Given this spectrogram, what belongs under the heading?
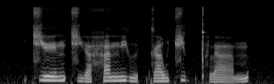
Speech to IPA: t͡ɕ eː˦˥ n t͡ɕ i˩˦ a̯ h a˦˥ n j ɯː˨˩ t̚ k a˦˥ w t͡ɕ ɯ˦˥ k̚ pʰ l a˩˦ m

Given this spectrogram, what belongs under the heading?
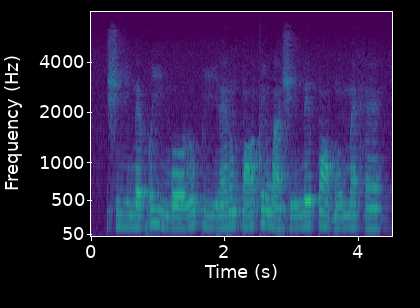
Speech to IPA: ʃ iː˨ n ɛ˨ ɡʷ iː˦˨ m oː˨ l u˦ p iː˨ ɾ ɛ̃˧ ɾ ũ˧ k͡p ɔ̃˨˦ t ĩ˦ w ã˨ ʃ i˧ n e˦ p ɔ̃˦˨ ɓ ũ˧ m ɛ̃˦ h ɛ̃˧

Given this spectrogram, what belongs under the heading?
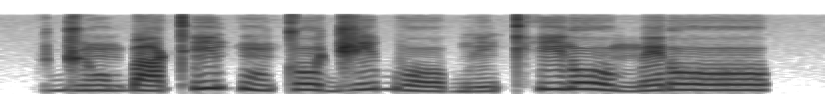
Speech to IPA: d͡ʒ ũ˨ ɓ a˨ kʼ ĩ˦ p ũ˨ t o˦˨ d͡ʒ i˦ b oː˨ b ĩ˨ kʰ ĩ˦ ɾ oː˦˨ m e˦ ɾ oː˦

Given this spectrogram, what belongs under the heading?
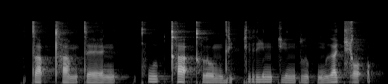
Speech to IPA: t a˦˥ p̚ tʰ a˧ m t ɛː˧ ŋ | kʰ w u˥˩ k̚ tʰ a˥˩ ʔ kʰ l o˧ m d i˥˩ ʔ k r i˥˩ n k i˧ n p l u˨˩ k̚ m ɯ˥˩ a̯ t͡ɕ ɔ˦˥ ʔ

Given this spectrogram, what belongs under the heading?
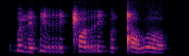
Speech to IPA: ɠ ʊ˥˧ n e˨˩ ɓ i˥˩ r i˧˩˧ ǁ ɔ˥˧ r i˥˧ ɠ ʊ˧˩˧ ǃ ɔ˥˩ w o˥˩

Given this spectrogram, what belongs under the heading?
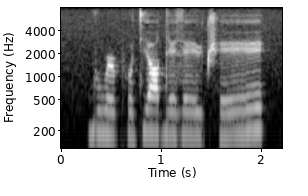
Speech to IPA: ɡ u w ə˞ pʰ ʊ tʲ ɑː d e z eː y̯ t͡ʃʰ eː

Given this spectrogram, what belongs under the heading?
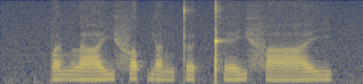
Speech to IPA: p ɐ˧ n l aː˨˥ j f ɐ˥ p̚ j ɐ˨ n t̪ ɵ˧ t̚ kʰ e˨˥ j f aː˨˧ j

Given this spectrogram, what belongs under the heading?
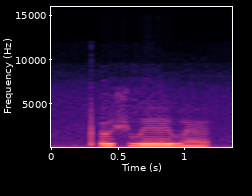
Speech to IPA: pʼ ø ʃ β e β ẽ

